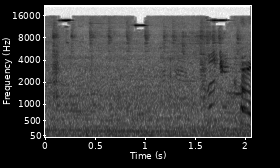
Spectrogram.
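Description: Bass-heavy music mixed with the low rumble of car engines at slow roll, with a voice coming in near the end.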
